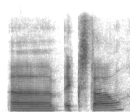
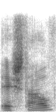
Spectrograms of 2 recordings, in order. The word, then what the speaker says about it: Ixtal: Ixtal. Apparently that's how you pronounce it. I've been pronouncing it Ishtal because of Necrit, and it's kind of like how you pronounce X's, right?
